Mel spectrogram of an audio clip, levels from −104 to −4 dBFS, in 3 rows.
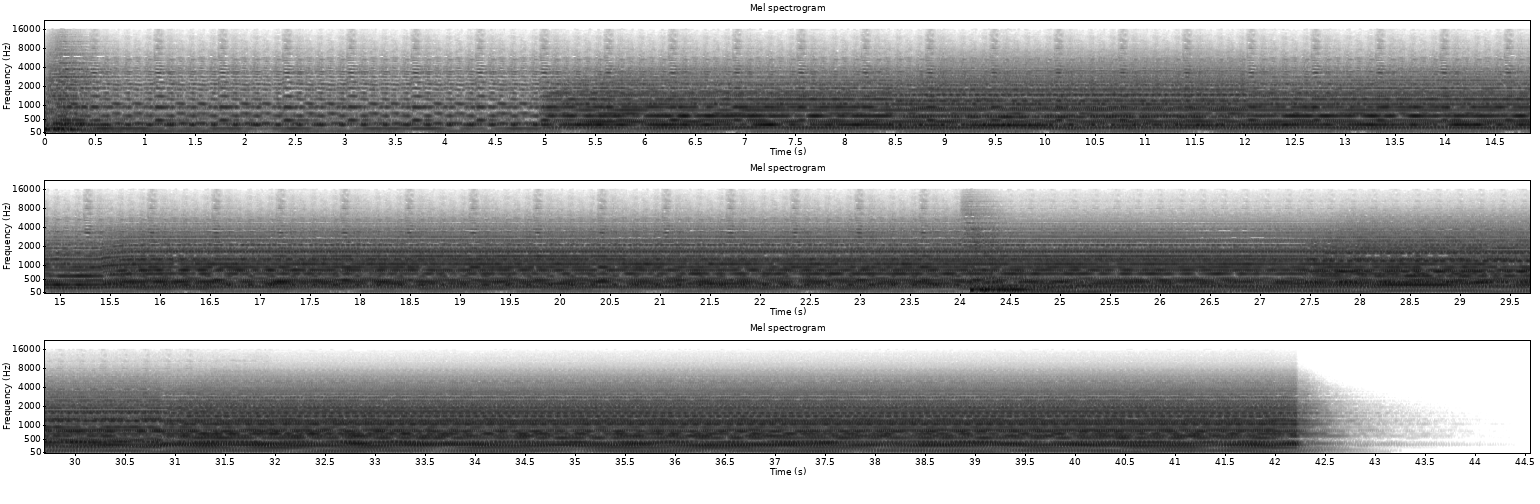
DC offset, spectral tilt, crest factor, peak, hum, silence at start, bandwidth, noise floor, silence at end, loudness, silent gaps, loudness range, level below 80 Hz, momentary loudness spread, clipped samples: under 0.1%; -7 dB/octave; 14 dB; 0 dBFS; none; 0 s; 9 kHz; under -90 dBFS; 2.1 s; -15 LUFS; none; 4 LU; -42 dBFS; 7 LU; under 0.1%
